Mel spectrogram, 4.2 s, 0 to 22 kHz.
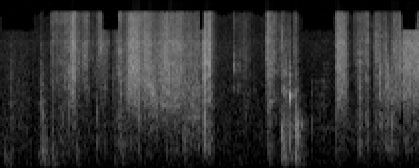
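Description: A 16 x 24 in steel carpenter's square being set down and slid into place on a sheet of decoupage paper: a few light knocks, with a rustling scrape about a second in and another knock near three seconds.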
